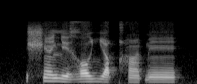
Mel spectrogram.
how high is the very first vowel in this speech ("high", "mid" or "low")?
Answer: mid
